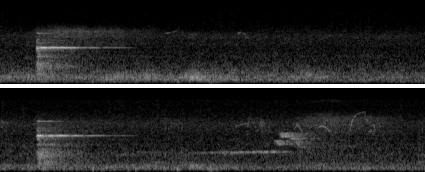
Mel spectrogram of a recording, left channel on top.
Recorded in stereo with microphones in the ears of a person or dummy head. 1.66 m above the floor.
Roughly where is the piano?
Left.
